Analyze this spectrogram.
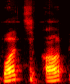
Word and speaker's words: what's up: and because it's informal we often use informal pronunciation so I would usually say what's up what's up what's up you don't hear the T sound it's just w w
